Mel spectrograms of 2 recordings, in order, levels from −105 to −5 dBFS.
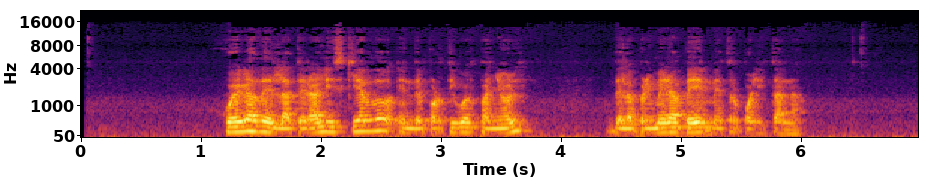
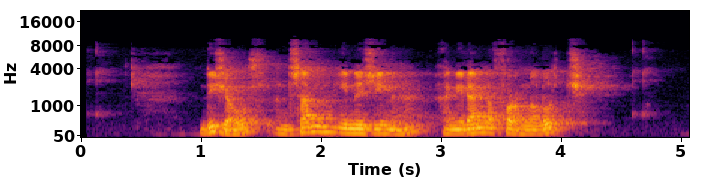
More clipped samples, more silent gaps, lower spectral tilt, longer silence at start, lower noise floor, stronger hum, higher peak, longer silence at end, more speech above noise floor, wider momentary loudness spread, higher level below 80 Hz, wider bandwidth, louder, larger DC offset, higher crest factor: neither; neither; first, -7.5 dB/octave vs -5.5 dB/octave; first, 1.2 s vs 0.4 s; second, -52 dBFS vs -58 dBFS; neither; first, -2 dBFS vs -6 dBFS; first, 1 s vs 0.7 s; about the same, 36 dB vs 34 dB; about the same, 12 LU vs 10 LU; about the same, -48 dBFS vs -50 dBFS; first, 10.5 kHz vs 9.2 kHz; first, -17 LUFS vs -24 LUFS; neither; about the same, 16 dB vs 20 dB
